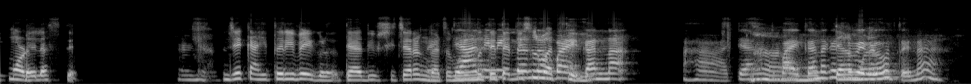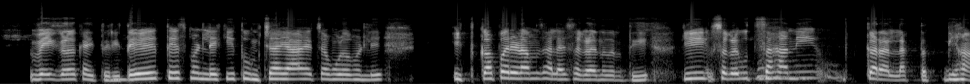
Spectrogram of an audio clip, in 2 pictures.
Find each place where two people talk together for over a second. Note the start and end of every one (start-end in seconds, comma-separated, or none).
4.2-5.9, 7.6-8.9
